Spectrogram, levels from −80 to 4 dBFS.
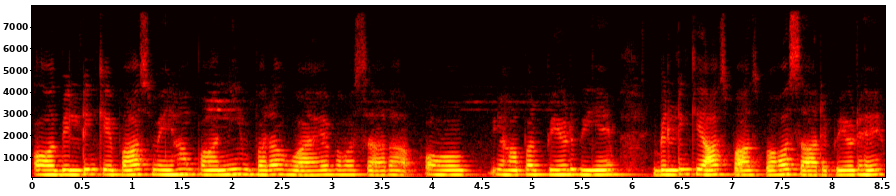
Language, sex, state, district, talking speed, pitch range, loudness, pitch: Hindi, female, Uttar Pradesh, Budaun, 190 wpm, 205-215 Hz, -16 LUFS, 210 Hz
